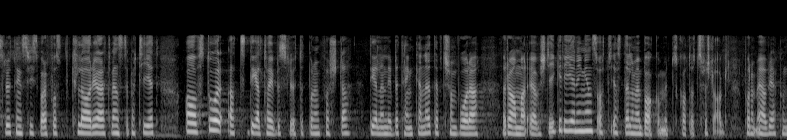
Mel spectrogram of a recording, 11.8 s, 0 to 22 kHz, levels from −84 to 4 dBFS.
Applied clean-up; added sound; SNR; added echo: none; none; none; none.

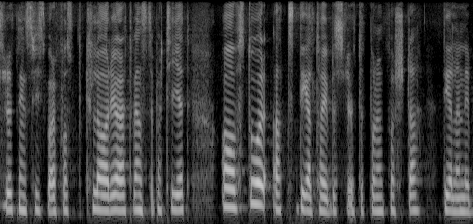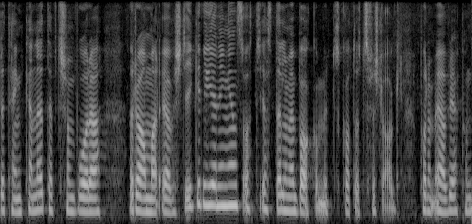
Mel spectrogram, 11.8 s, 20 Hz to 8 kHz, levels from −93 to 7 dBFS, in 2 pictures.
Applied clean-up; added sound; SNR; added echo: neural mask model Resemble Enhance denoiser.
